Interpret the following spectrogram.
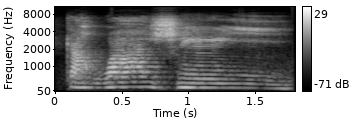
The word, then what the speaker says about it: carruagem: No final, o am, eles puxam um izinho semivogal no final. Carruagem I, tá vendo, ó?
